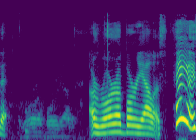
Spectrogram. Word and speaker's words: Aurora Borealis: Aurora Bellis? Aurora, how do you say that, Daddy? Aurora, what? No, how did you say it? Yeah, but how do you say it? You just said it. Aurora Borealis.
